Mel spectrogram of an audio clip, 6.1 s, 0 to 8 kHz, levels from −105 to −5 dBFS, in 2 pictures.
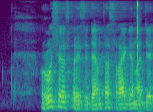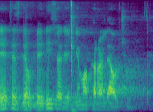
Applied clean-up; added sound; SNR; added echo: none; Finger snapping; 9 dB; reverberation time 1.9 s.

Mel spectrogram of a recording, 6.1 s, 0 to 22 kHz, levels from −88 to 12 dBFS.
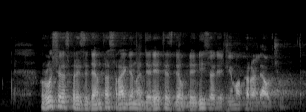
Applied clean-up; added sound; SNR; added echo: neural separator model SepFormer DNS4.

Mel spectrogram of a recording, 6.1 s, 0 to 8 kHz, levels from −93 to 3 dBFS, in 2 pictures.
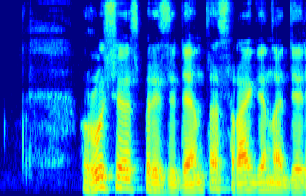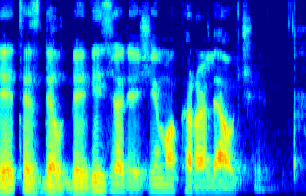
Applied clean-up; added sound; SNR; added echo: none; none; none; none.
